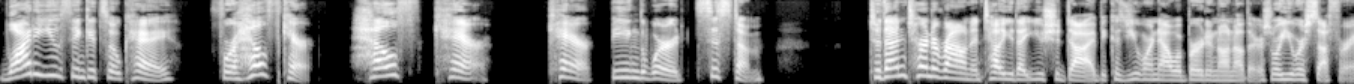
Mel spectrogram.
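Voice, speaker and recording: A woman with an American accent projects a raised voice at a fairly quick pace, in an animated tone with very wide pitch swings. The recording is very clean, with a silent background and a dry, close sound with no echo. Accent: sounds quite American. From Canada. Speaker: war veteran and activist. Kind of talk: interview conversation. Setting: studio in London. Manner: forceful, animated.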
